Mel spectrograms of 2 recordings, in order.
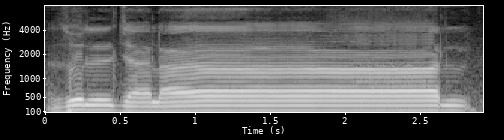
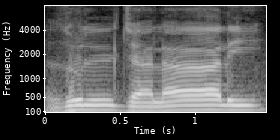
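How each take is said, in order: First: The long vowel is stretched, ending on -l. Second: The long vowel is held briefly, ending in -li. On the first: The reader stops on this word. "এক আলিফ না বরং তিন আলিফ টানতে হবে" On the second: The reading continues without stopping. "এক আলিফ টান আছে"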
